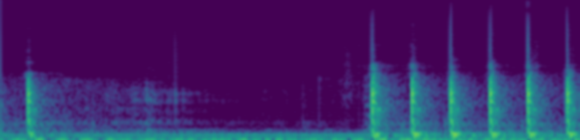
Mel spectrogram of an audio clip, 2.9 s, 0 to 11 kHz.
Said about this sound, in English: I got to apartment 1B. I knocked.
